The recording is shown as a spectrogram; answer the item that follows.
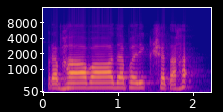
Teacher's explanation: The t in the end changes to d because of sandhi.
